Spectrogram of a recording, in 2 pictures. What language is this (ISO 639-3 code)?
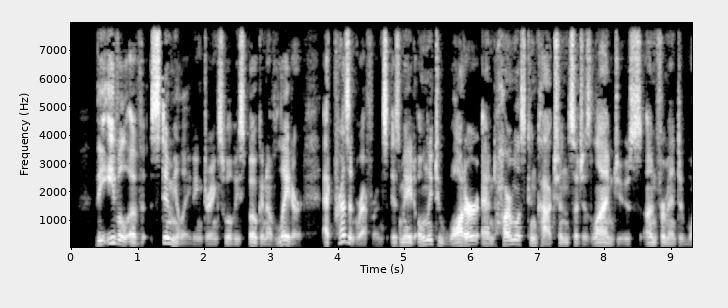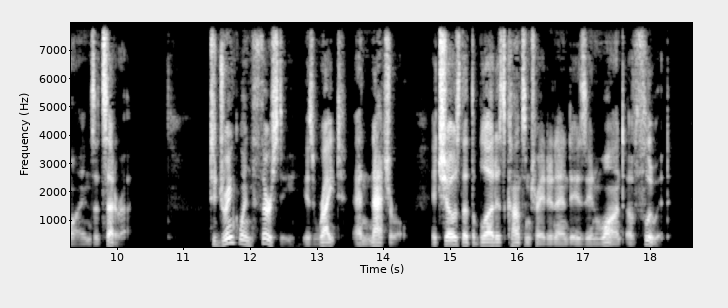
eng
